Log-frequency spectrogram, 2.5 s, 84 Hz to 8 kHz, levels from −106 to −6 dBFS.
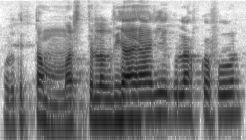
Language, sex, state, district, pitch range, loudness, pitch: Hindi, male, Uttar Pradesh, Jyotiba Phule Nagar, 160-185 Hz, -23 LUFS, 175 Hz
